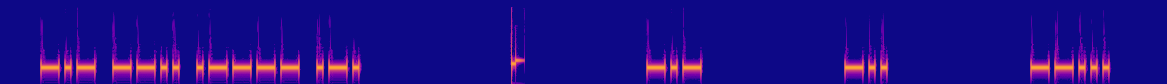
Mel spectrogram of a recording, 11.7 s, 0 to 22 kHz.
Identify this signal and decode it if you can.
Morse code, heard as a keyed tone, about 21 wpm, spaced as for 10 wpm, 700 Hz. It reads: KZ1R KD7
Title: USA Call Signs - 8x Character Spacing - 20wpm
